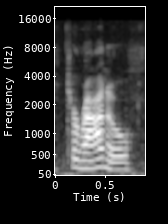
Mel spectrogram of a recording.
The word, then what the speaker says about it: Toronto: Toronto. – Don't pronounce that second too.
